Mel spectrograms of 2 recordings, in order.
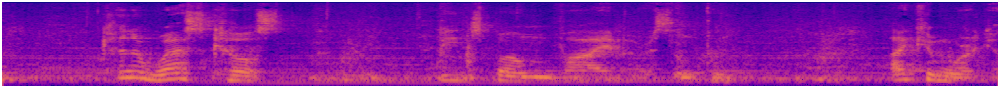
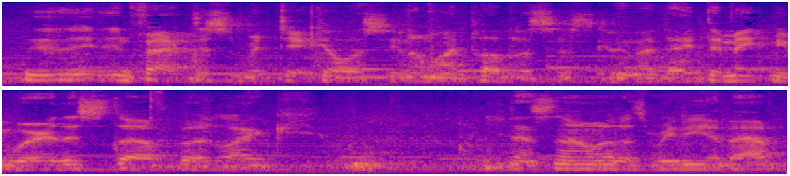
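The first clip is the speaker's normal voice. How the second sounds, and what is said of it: Unidentified put-on accent. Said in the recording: “I don't know what accent I'm doing there. I don't want to speak like me”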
